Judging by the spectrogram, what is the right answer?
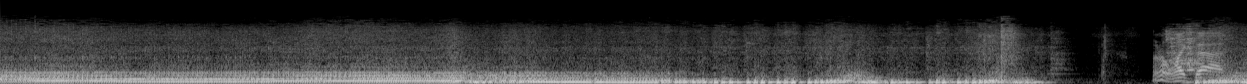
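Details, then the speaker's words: KZ440 single-carb motorcycle after carb cleaning and air/fuel screw adjustment: revs rise thin and hesitant with a slightly uneven top end. Running lean, so a larger main jet is needed. "I need to put a larger main jet in it because we were running lean in th"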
